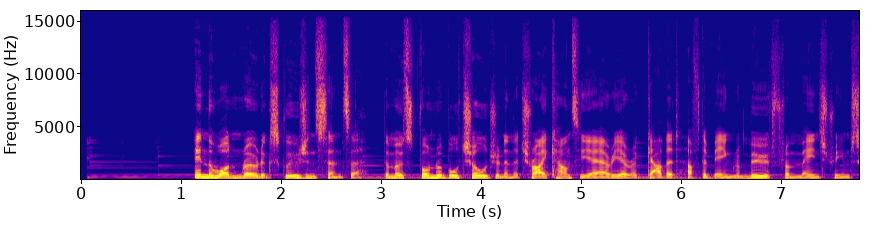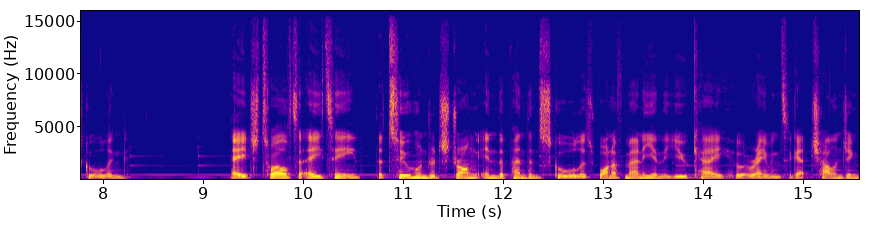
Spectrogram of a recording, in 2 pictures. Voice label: Narration; 20s-40s. Male. Studio. Liverpool. Based in the US.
